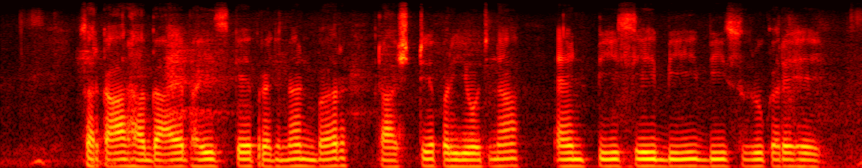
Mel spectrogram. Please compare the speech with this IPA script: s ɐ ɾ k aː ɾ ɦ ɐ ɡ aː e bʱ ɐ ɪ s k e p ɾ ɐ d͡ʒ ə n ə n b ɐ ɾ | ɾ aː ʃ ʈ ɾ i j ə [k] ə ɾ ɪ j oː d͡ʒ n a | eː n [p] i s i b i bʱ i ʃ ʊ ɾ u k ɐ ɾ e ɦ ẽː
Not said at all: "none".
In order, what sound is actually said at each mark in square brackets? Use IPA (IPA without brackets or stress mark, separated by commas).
p, p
